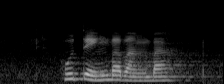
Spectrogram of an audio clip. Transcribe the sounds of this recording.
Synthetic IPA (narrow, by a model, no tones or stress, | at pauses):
hʊtʼeŋ̩babaŋ̩ba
